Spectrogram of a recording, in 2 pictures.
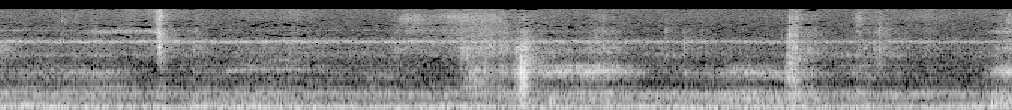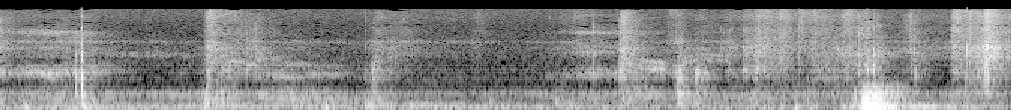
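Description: Soft footsteps with scattered light clicks and scuffs on a littered floor, over a faint steady high whine.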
